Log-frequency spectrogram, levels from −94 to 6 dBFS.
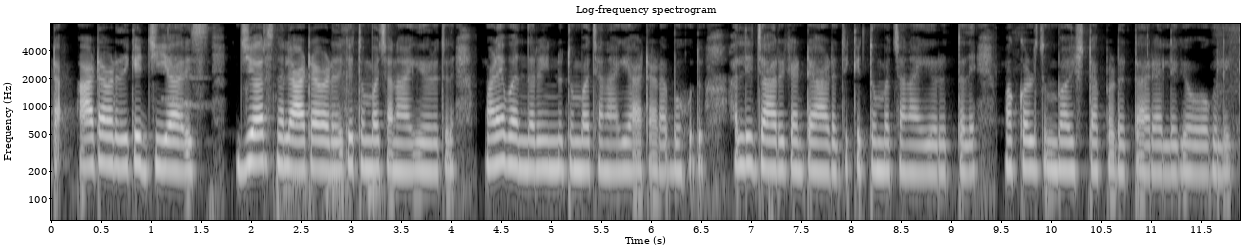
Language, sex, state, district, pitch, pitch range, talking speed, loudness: Kannada, female, Karnataka, Mysore, 210 Hz, 200-220 Hz, 130 wpm, -22 LUFS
